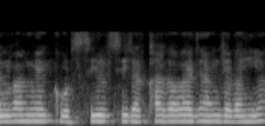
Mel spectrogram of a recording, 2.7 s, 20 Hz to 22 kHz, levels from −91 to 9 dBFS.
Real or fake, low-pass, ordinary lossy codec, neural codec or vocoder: fake; none; none; codec, 16 kHz, 2 kbps, FreqCodec, smaller model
